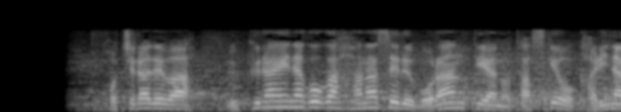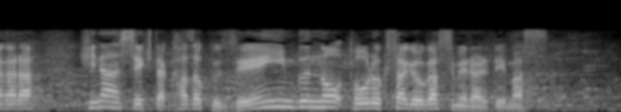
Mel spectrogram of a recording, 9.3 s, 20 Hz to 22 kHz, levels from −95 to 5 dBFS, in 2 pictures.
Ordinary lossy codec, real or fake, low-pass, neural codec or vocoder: none; real; 7.2 kHz; none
